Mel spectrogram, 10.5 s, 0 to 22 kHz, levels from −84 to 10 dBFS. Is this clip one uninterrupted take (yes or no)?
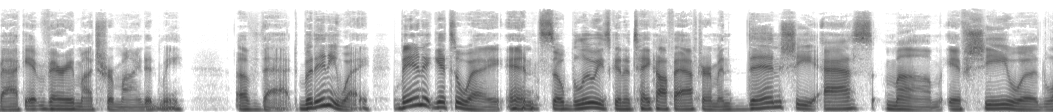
yes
